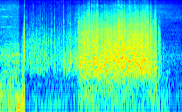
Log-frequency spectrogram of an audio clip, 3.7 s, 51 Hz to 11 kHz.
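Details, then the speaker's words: VW Touareg V10 5L biturbo in limp mode with engine light, codes P2279/P0299: loud breathy whoosh swells about 1.5 s as revs climb then fades, with juddering and thick black smoke under acceleration; boost leak on the turbo air intake. "quand j'éteins le contact ça revient à la normale mais ça dure pas longtemps ça le bruit le souffle"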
